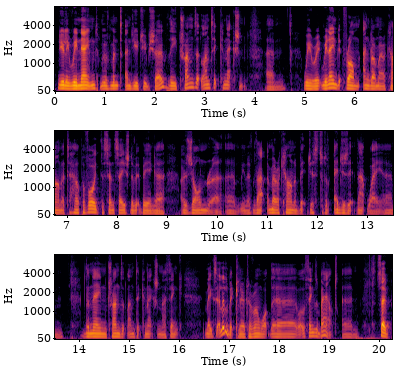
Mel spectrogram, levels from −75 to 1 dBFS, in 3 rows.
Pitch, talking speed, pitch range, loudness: 95 Hz, 190 wpm, 90-105 Hz, -24 LUFS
